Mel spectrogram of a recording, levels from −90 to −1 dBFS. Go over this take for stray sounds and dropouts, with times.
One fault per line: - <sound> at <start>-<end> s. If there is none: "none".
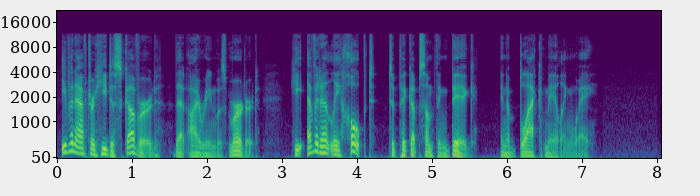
none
